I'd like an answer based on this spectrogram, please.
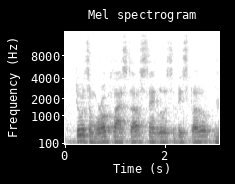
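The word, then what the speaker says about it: San Luis Obispo: St. Louis Obispo, that's how you say it, and all these little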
